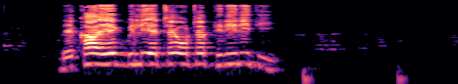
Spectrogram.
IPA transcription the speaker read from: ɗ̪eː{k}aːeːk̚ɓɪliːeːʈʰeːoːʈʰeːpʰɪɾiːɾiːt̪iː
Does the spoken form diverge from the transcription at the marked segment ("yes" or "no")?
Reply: yes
